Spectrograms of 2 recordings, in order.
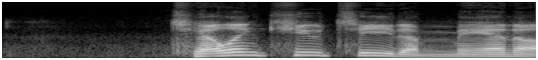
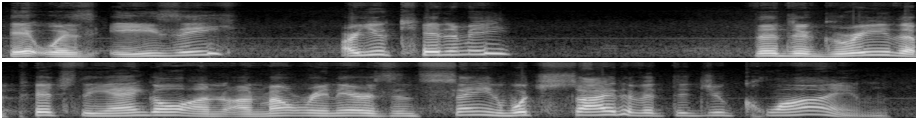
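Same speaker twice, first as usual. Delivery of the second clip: much higher, incredulous protest; can't believe what he's hearing; stunned pitch jump at a viewer's claim; disbelief; 7 semitones higher than usual. Real, not acted. Disbelief at climb being called easy.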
